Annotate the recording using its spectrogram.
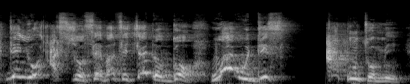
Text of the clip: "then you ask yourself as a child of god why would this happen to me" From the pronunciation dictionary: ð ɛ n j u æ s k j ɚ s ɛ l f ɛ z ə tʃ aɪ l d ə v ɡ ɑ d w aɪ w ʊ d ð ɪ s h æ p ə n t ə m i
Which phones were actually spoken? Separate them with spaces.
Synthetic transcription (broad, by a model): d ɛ n j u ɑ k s j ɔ s ɛ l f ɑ s ə tʃ aɪ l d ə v ɡ ɑ d w aɪ w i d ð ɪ s h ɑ p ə n t ə m i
